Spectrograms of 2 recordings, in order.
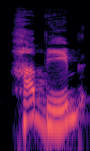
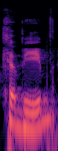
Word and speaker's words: Khabib: So the background for anyone listening, Kabib, his name's Khabib, Nurmaga made, what is it? So I I learned it. So his So it's actually Khabib, not Kabib, even though even though it's a K.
